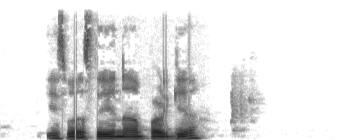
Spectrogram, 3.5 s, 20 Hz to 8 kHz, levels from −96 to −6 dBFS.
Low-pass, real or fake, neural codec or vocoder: 7.2 kHz; real; none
